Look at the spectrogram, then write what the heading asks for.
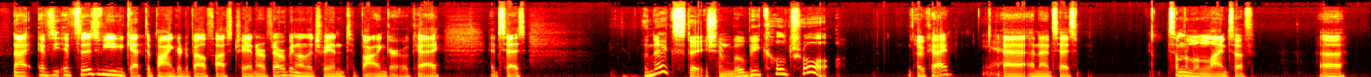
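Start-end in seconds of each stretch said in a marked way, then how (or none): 6.5-8.3 sing-song, pitched-up, computer-generated announcer voice. Imitating the Bangor train's next-station announcement, in a computer-generated announcement voice. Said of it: "I know it's a computer-generated voice".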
